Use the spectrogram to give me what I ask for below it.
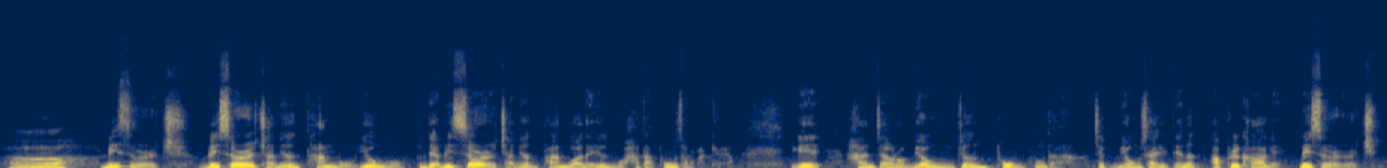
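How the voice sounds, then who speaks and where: A man's voice: fairly high pitch, animated, takes it slowly, darkish tone, a little hiss or hum. A man teaching English vocabulary, reading each word aloud, repeating it and explaining it. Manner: reads English words aloud, repeats them, then glosses them in Korean. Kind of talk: recorded vocabulary lesson.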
